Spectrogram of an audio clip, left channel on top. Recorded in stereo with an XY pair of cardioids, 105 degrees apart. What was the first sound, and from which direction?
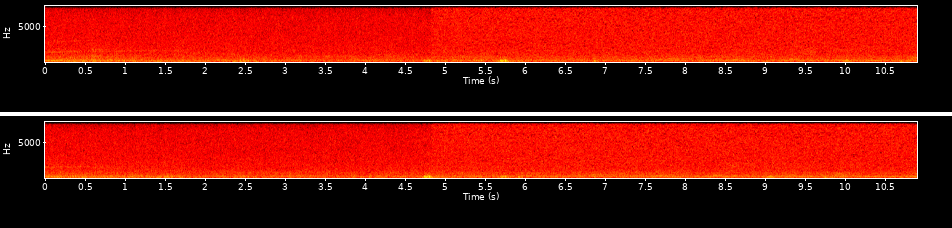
Only background noise.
